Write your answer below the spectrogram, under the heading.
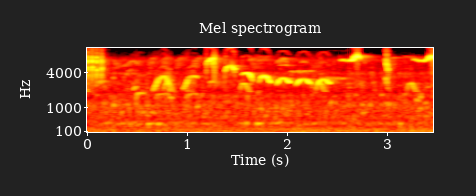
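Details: Oriental magpie-robin song used as a lure for singing males and females: a row of arched, slurred whistles at steady pace, plus sharp high notes and a brief rattle at the start.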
